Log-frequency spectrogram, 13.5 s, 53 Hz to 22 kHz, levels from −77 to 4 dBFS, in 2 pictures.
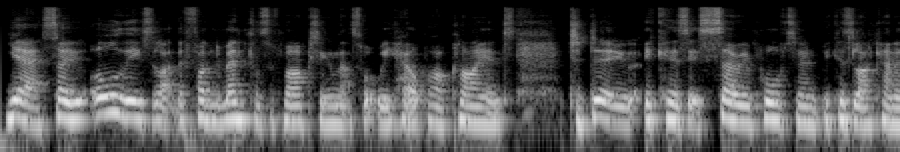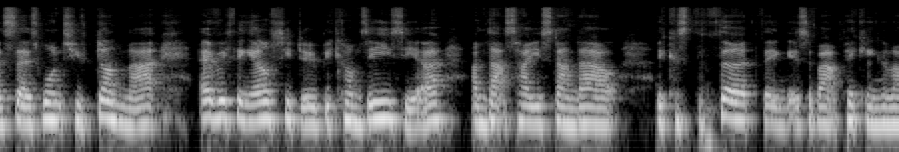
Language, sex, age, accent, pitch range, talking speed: English, female, 40-59, British, 165-195 Hz, 225 wpm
